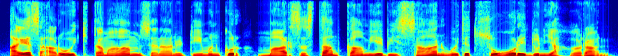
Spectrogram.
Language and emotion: Kashmiri, surprised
